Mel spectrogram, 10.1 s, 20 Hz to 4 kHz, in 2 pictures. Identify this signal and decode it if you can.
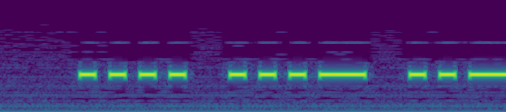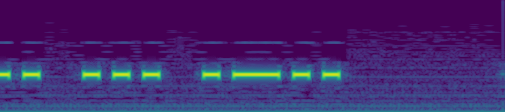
Morse code, heard as a keyed tone, about 8 wpm, 800 Hz. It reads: HVFSL
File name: telegrafia / i2tfj / Lez5 35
